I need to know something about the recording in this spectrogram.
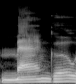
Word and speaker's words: mango: and this word is mango mango use the long a it's not mango and it's not in English it is mango with this word we pronounce the hard G sound so it's mango mango would you like to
